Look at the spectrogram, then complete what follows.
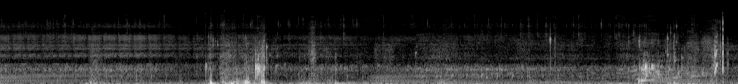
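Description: Water splashing and churning near an underwater camera as a diver fins at the surface, in two loud bursts, about two seconds in and again near the end, over a steady low hum of held tones.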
